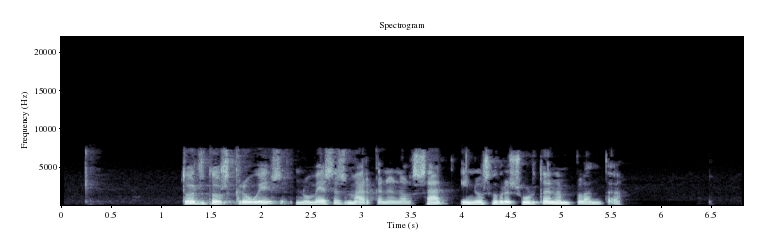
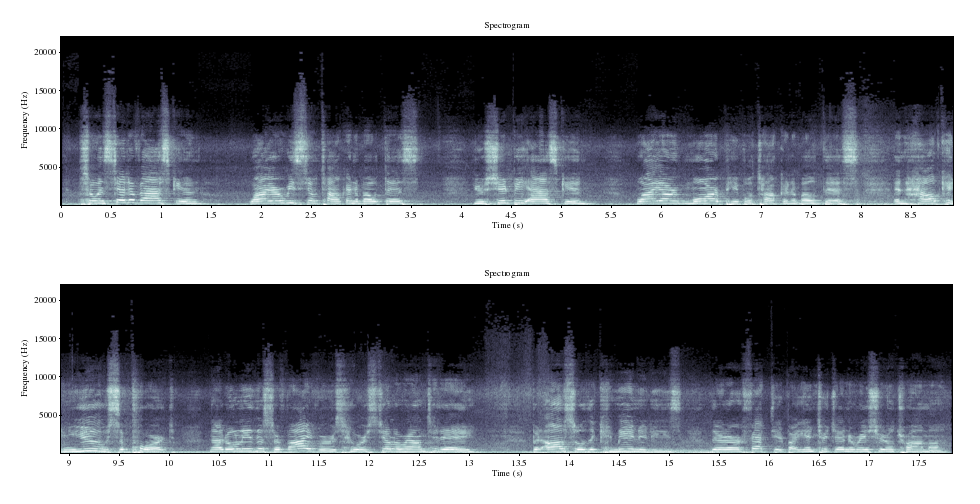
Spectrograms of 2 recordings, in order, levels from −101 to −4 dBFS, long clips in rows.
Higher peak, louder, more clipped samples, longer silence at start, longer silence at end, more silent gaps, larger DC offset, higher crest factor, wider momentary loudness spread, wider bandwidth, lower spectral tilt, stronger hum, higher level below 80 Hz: about the same, -2 dBFS vs 0 dBFS; about the same, -15 LUFS vs -13 LUFS; neither; first, 1.25 s vs 0 s; first, 1.25 s vs 0 s; neither; neither; about the same, 14 dB vs 12 dB; about the same, 8 LU vs 8 LU; second, 7.6 kHz vs 12.5 kHz; about the same, -6 dB/octave vs -5 dB/octave; neither; second, -56 dBFS vs -38 dBFS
